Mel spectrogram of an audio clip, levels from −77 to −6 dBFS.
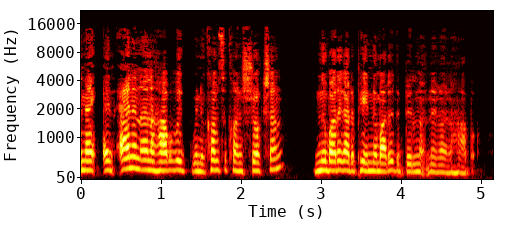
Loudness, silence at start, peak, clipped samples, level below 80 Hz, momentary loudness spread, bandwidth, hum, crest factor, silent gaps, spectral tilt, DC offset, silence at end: -22 LUFS; 0 s; -4 dBFS; under 0.1%; -70 dBFS; 12 LU; 15.5 kHz; none; 18 dB; none; -4 dB/octave; under 0.1%; 0.25 s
